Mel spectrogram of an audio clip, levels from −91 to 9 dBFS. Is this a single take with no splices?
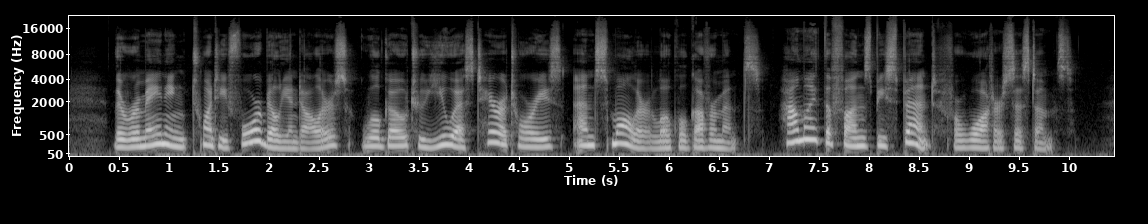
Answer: no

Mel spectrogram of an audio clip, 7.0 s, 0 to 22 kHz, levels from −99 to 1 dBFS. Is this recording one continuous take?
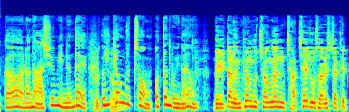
no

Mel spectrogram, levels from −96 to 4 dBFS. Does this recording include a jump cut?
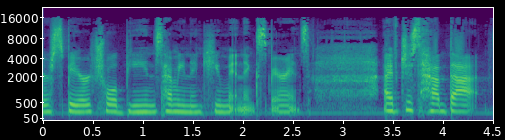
no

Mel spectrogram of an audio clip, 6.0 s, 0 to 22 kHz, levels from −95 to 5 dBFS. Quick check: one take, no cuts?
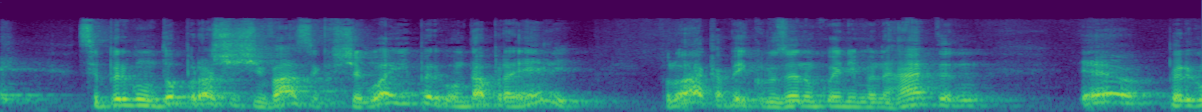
yes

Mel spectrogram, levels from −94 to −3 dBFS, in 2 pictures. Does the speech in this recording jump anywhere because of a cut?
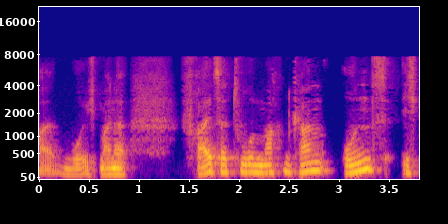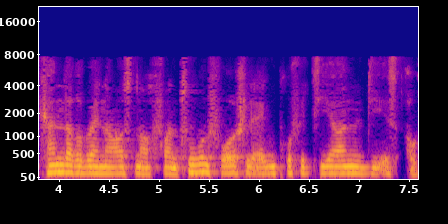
no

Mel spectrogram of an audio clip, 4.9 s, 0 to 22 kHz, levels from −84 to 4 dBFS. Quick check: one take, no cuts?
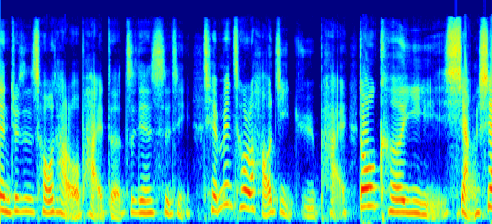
no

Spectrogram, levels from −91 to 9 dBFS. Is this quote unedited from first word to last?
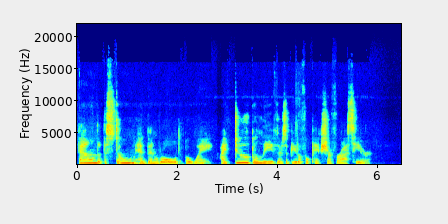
no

